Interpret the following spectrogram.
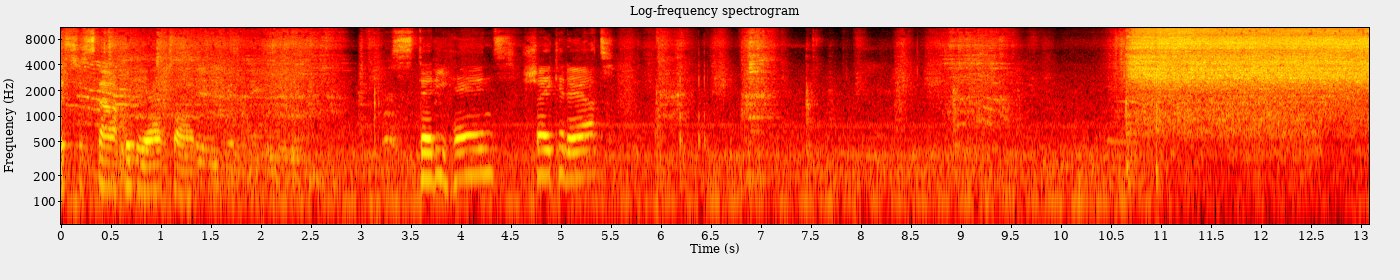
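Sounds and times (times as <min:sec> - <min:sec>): plasma cutter hissing: 0:10.6 - 0:13.0.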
